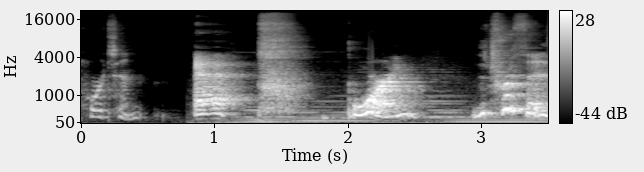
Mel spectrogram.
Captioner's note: pfft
